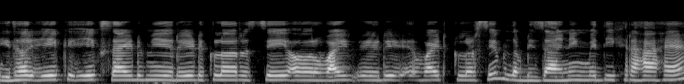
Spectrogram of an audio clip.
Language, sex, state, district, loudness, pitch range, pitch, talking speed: Hindi, female, Bihar, West Champaran, -19 LUFS, 200-210 Hz, 205 Hz, 160 wpm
